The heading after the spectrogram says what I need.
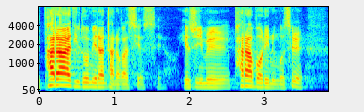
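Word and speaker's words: παραδίδωμι: 여러분, 헬라어 중에 파라디돔이라는 단어가 있어요. 파라디돔이 한번 따라하겠습니다. 좀 발음이 꼬이수, 도레미파솔 이러면 안 돼요.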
